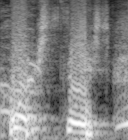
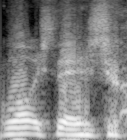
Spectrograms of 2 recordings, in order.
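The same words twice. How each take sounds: First: Laughs it out much higher and louder; can't hold it together on the repeat; a giggly, high-pitched echo; laughing high repeat. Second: Said in the usual way. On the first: Real, not acted.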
